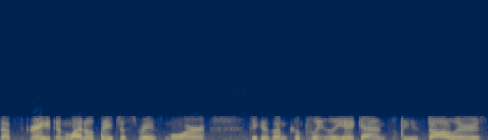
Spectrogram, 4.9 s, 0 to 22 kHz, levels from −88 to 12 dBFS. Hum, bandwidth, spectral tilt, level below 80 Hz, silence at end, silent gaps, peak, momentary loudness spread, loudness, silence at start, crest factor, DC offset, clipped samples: none; 3.9 kHz; -6.5 dB/octave; -76 dBFS; 0.1 s; none; -8 dBFS; 8 LU; -24 LUFS; 0 s; 16 dB; under 0.1%; under 0.1%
